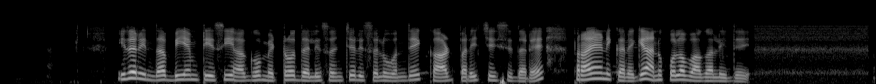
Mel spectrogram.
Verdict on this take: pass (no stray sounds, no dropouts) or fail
pass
